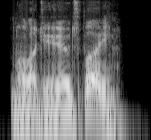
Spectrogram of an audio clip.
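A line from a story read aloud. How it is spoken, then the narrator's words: Deep bass voice. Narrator (Russian): пробасил мужик в косоворотке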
